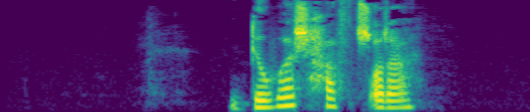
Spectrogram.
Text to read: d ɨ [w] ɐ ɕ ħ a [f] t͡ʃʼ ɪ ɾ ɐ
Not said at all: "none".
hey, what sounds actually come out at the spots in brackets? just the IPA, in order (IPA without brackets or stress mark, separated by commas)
w, f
